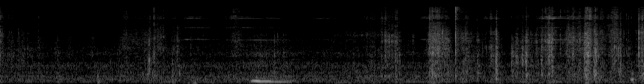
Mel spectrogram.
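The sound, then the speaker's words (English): Scissors cut through folded paper along a marked line, giving soft, faint crisp snips that grow denser and more frequent toward the end. “Okay, let's just try cutting one side. I'm going to follow this line.”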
